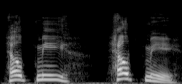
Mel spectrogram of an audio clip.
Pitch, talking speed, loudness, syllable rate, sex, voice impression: 175 Hz, 130 wpm, -18 LUFS, 3.4 syllables/s, male, masculine, middle-aged, thick, tensed, powerful, slightly soft, clear, cool, intellectual, mature, reassuring, wild, lively, slightly kind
